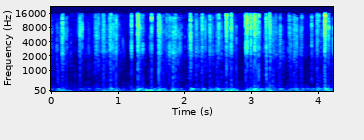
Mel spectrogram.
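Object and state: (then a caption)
Plastic bead necklace clicking. Two long strands of small white faux pearl beads, likely plastic and hollow-looking, are held in both hands beside a microphone without touching it and gently shaken and rolled between the fingers. The beads give off dense, rapid, quiet clicks against each other, with bright ticks over a low soft rumble.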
